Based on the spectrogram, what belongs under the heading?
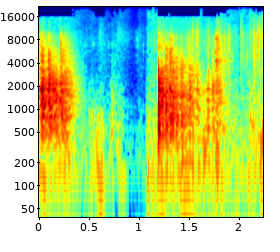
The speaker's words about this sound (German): Ich würfel die ganze Zeit Sexfragen. Ich versuche die wegzuwürfeln. Jetzt habe ich eine Alltagsfrage gewürfelt.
